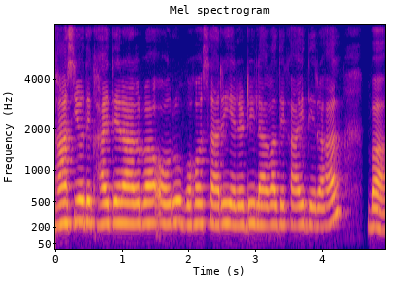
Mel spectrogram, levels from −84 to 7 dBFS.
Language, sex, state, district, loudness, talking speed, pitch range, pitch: Bhojpuri, female, Uttar Pradesh, Deoria, -14 LUFS, 170 wpm, 225-245 Hz, 235 Hz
